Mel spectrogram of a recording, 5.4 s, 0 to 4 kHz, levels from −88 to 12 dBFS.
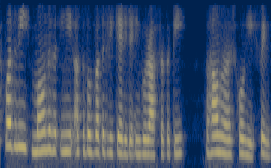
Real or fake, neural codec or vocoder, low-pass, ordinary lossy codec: fake; codec, 16 kHz, 0.2 kbps, FocalCodec; 3.6 kHz; none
